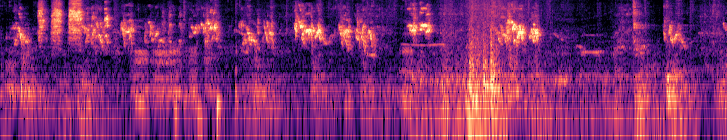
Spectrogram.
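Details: High, grating chatter from a pet Quaker parrot that talks and says "I love you": uneven bursts of harsh, squeaky syllables with brief pauses, one fuller, lower-pitched phrase midway, indoors with nothing else clearly heard.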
